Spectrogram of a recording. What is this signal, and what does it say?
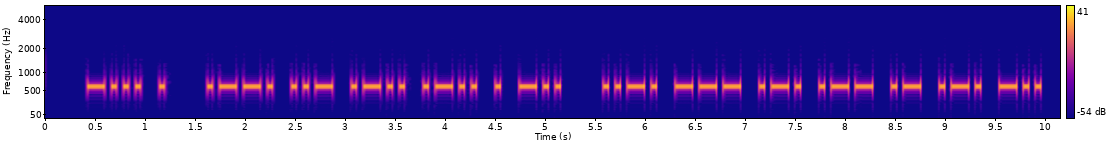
Morse code, heard as a keyed tone, about 20 wpm, 600 Hz. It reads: BE PULLED FORWARD
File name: the old man and the sea part 2 20wpm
